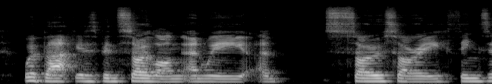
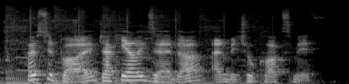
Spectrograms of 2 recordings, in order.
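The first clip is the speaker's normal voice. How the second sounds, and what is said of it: Newsreader-style announcing voice. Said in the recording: “Look at that news voice.”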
